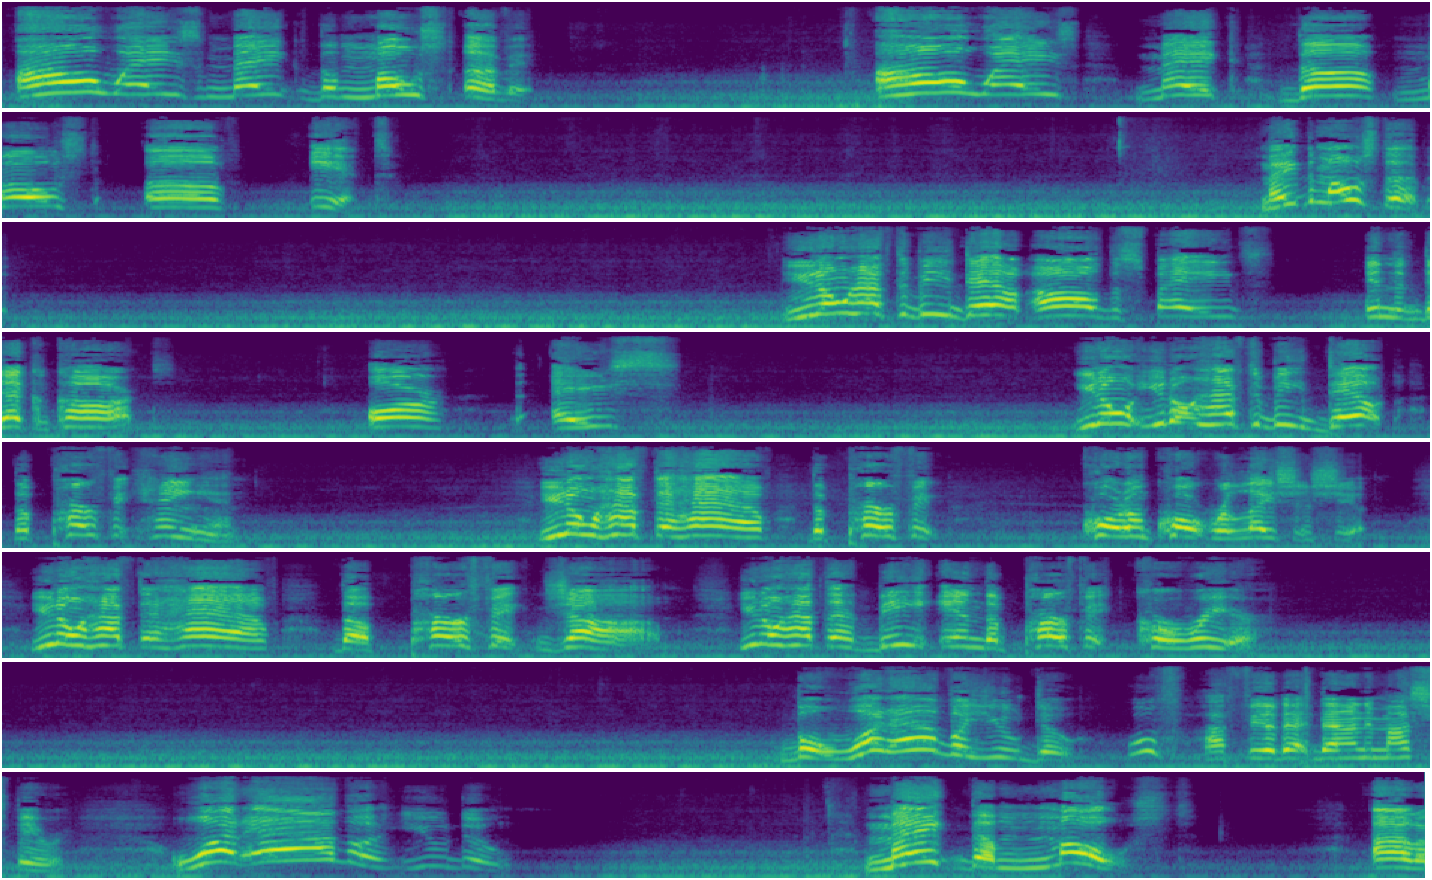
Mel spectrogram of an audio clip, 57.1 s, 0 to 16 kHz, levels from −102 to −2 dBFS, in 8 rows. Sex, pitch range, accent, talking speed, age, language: female, 230-350 Hz, American, 95 wpm, 40-59, English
